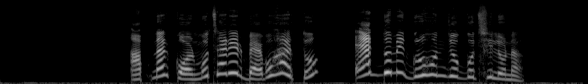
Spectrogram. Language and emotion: Bengali, angry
